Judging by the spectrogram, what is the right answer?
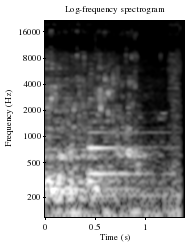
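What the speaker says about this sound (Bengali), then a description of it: "চালগুলো ধুয়ে নিচ্ছি" Rice grains being rinsed in water in a home kitchen, a steady close splashing and trickling of water that runs continuously throughout without pause.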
